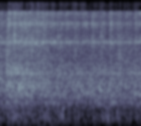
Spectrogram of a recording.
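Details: Hero Splendor Plus motorcycle engine idling with a fast, dry metallic "kit-kit" clatter from a noisy timing chain, before repair; fixed by replacing the full timing chain kit.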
